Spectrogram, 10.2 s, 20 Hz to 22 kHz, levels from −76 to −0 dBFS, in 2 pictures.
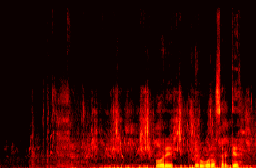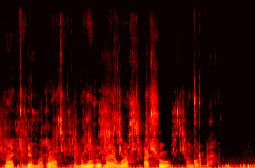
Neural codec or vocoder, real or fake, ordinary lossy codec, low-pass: vocoder, 44.1 kHz, 128 mel bands, Pupu-Vocoder; fake; none; none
